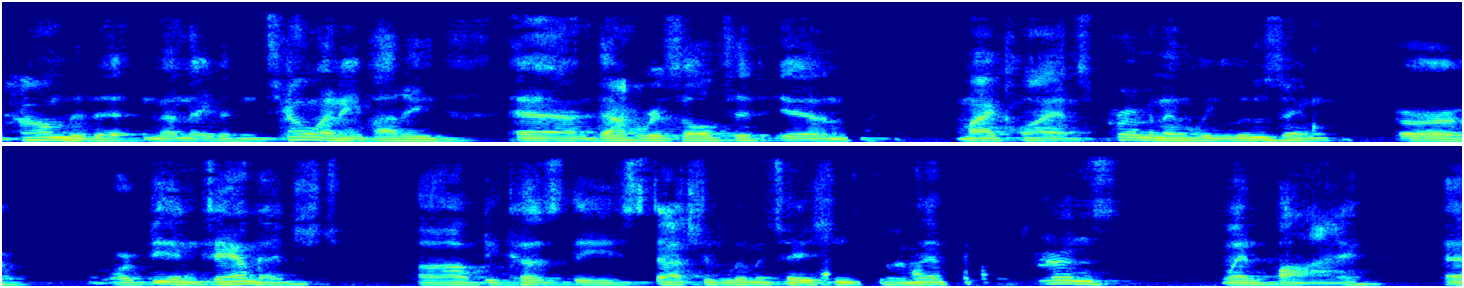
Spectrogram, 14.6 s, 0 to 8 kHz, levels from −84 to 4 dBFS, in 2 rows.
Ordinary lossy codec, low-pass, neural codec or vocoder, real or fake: AAC, 32 kbps; 7.2 kHz; codec, 16 kHz, 4 kbps, X-Codec, HuBERT features, trained on balanced general audio; fake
